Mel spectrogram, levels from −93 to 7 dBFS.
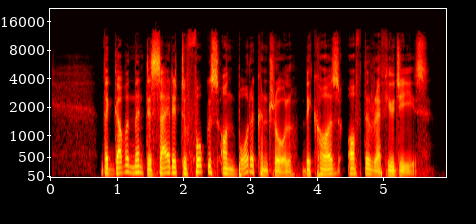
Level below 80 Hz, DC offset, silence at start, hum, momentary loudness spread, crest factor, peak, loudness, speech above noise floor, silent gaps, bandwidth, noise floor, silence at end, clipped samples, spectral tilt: -48 dBFS; under 0.1%; 0.8 s; none; 7 LU; 20 dB; -6 dBFS; -24 LUFS; 33 dB; none; 13.5 kHz; -57 dBFS; 0.3 s; under 0.1%; -4 dB/octave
